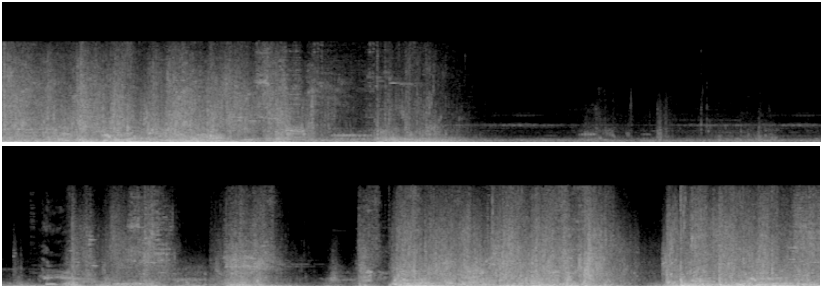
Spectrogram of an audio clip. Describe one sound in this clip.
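Game spell effects and combat sounds crackle and clash.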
